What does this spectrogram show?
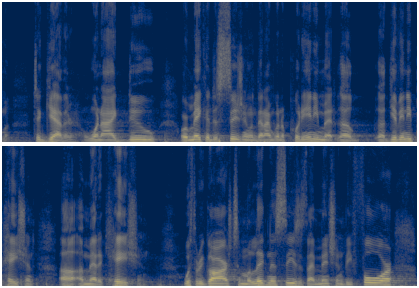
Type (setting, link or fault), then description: setting, live audience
